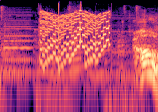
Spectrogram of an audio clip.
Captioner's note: distorted powerup sound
